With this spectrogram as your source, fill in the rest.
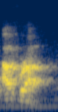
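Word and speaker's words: אברם: Before he was called Abraham, he was called Avram in the Hebrew pronunciation. In the English pronunciation, we say Abraham.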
